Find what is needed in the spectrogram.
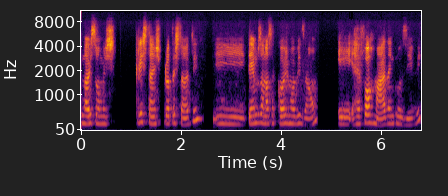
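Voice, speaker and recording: A woman speaks fairly slowly in a plain, everyday voice at a fairly high pitch, the sound dry and close with no echo. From Recife, Pernambuco, Brazil. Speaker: podcast co-host. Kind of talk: casual chat.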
